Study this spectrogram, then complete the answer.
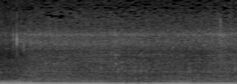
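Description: Moped engine running on a rough, low meadow, a loud close steady drone with uneven clattering and slight dips in throttle, no speech.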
